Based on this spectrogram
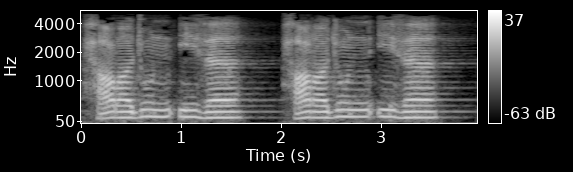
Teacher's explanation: حرج إذا جاء التنوين وبعده حرف الهمزة وهو من حروف الإظهار يظهر التنوين وما بعده من غير غنة أو تشديد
